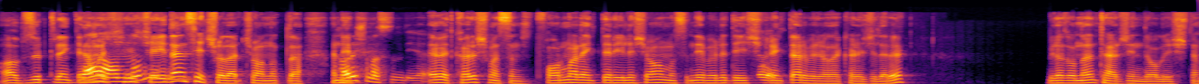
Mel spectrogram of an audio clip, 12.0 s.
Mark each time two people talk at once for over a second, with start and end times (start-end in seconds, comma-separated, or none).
0.6-1.9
